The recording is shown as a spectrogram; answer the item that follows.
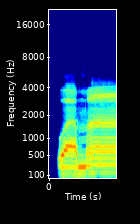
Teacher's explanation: Ingat di mimnya wama jangan panjang, dua harokat saja.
